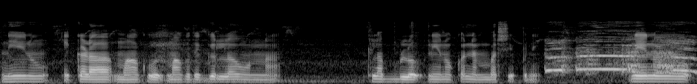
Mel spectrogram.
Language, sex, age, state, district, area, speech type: Telugu, male, 18-30, Andhra Pradesh, Bapatla, rural, spontaneous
